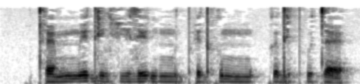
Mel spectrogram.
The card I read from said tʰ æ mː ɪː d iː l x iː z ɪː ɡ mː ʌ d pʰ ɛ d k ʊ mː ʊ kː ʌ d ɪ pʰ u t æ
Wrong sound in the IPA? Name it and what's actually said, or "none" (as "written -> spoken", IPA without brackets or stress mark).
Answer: none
